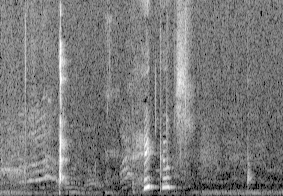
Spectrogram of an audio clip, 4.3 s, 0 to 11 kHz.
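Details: 2-month-old baby with hiccups: two brief, sharp catches of breath a few seconds apart, with faint baby sounds in a quiet room. Infant hiccups.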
